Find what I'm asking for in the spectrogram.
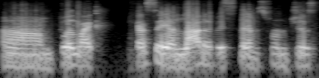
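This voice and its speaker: Gravelly-voiced woman guest on a call. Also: lowish voice, huge pitch swings, fairly quick, no room sound, low-quality recording. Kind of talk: casual online chat. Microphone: video call.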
